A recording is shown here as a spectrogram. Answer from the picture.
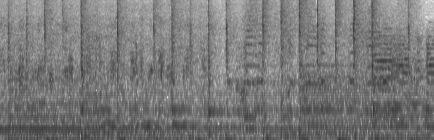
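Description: Canada geese honking over background music with a steady beat.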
